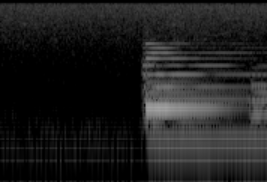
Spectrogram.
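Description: A grand piano sounds a loud, ringing chord after a long hush.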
